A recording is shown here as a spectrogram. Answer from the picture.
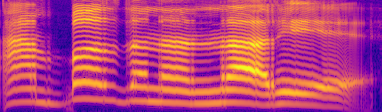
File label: "boring", Gangsta; speech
